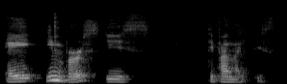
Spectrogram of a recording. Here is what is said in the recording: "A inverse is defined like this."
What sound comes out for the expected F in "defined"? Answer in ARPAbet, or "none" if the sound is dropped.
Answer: P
